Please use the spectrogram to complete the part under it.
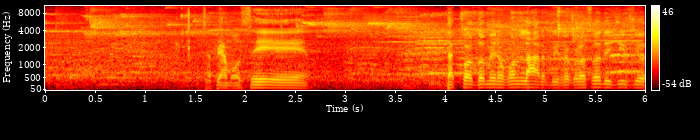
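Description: A basketball bounces on a wooden floor as a player dribbles.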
